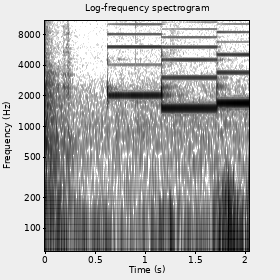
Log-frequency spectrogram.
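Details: Mini charger for Makita 18V batteries, charging a 3 Ah Makita pack, after swapping its tune by pulling and reinserting the battery while it sounds: clear electronic tones stepping down in pitch about every half second; normal alternate charge tune.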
